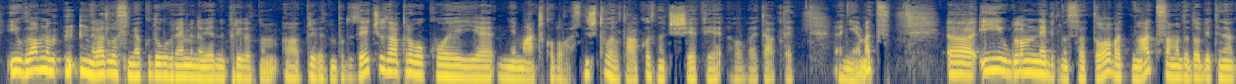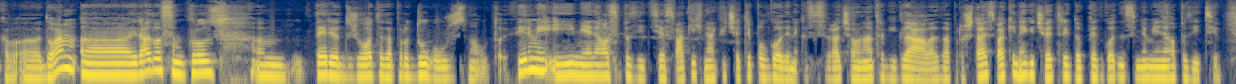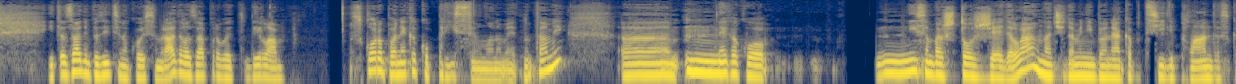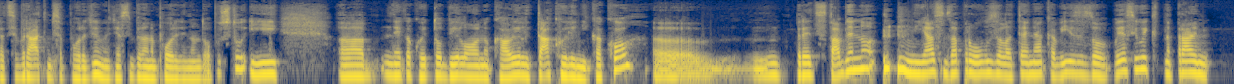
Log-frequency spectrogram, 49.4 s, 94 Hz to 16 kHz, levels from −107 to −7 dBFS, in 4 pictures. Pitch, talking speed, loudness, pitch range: 155 Hz, 175 wpm, -16 LUFS, 140-180 Hz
